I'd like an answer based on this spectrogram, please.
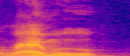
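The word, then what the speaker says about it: Ramuh: we also saw Sid transform to RMA or ramu as it's pronounced in this one so that's tight uh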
